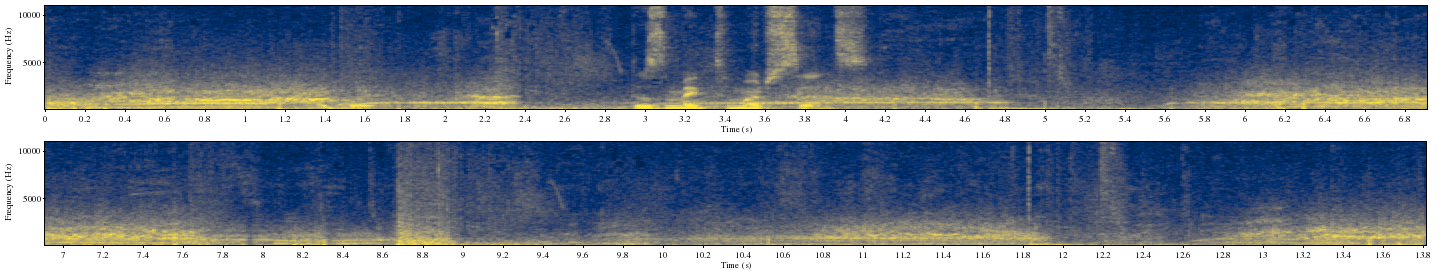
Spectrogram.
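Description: Tyres screech as a car slides through a bend.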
